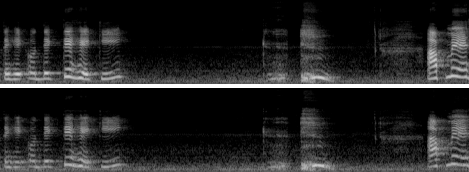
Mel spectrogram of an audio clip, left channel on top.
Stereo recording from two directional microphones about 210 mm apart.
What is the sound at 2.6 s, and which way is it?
Speech, 55° left (ahead or behind).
